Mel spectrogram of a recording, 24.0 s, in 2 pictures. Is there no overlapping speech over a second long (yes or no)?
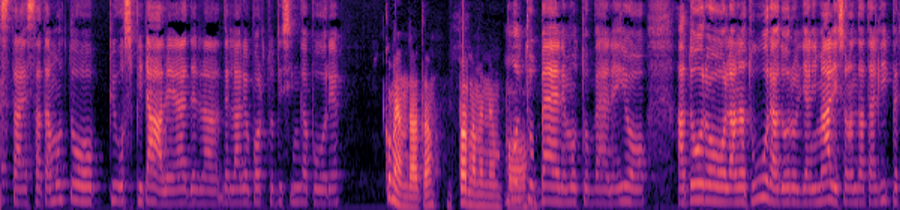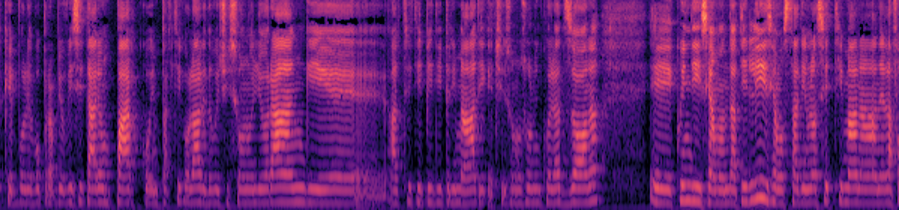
yes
